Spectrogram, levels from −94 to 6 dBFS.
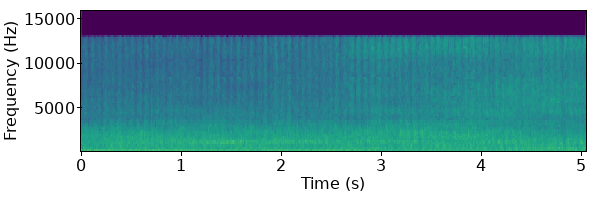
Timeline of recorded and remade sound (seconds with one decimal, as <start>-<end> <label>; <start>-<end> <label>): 0.0-0.7 recorded; 0.7-1.9 remade; 1.9-2.7 recorded; 2.7-3.5 remade; 3.5-4.1 recorded; 4.1-5.1 remade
